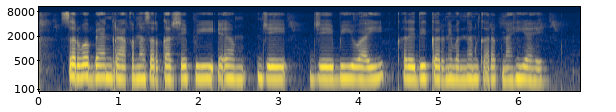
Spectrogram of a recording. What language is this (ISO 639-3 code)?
mar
